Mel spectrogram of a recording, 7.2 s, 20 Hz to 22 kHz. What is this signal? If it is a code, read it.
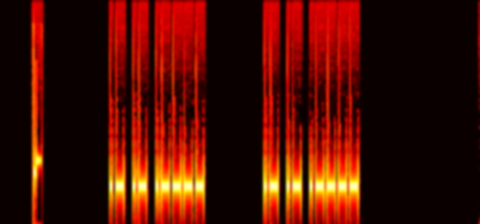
Morse code, heard as a keyed tone, about 28 wpm, 700 Hz. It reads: AA1 AA1
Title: USA Call Sign Prefixes - Repeated 2x - 28wpm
